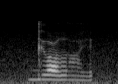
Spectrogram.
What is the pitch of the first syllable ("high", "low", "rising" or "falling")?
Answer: low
